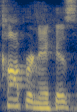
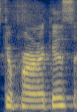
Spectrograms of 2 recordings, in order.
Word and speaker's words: Copernicus: guy named Nicholas cernus not Copernicus like some fools like to pronounce it it's cernus a Polish astronomer um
